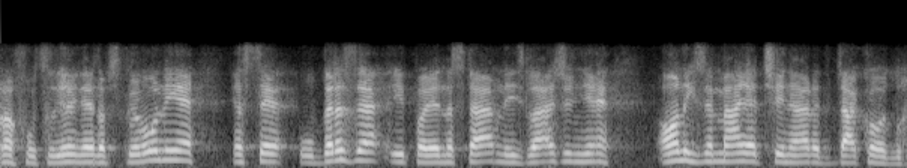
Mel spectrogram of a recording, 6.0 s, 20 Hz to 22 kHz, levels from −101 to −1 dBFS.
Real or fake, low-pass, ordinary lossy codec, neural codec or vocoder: fake; 7.2 kHz; Opus, 16 kbps; codec, 16 kHz in and 24 kHz out, 0.8 kbps, FocalCodec, streaming, 65536 codes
